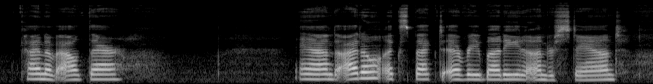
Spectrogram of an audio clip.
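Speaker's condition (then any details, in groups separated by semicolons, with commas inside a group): No condition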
